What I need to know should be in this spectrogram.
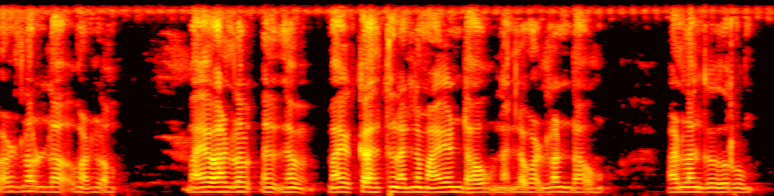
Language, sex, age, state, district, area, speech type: Malayalam, female, 60+, Kerala, Malappuram, rural, spontaneous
